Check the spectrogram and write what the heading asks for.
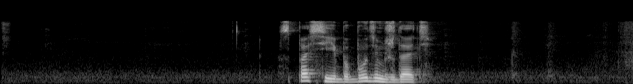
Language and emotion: Russian, neutral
